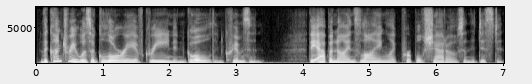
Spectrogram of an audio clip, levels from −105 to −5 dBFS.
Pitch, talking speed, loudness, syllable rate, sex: 180 Hz, 170 wpm, -17 LUFS, 5.0 syllables/s, female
